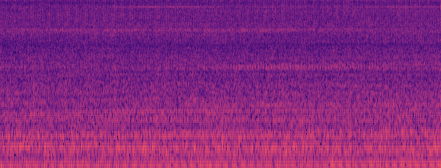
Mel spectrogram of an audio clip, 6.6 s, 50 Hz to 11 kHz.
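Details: BMW E60 M5, S85 V10 (507 hp) with SMG 7-speed, warmed up, engine and exhaust sampled for comparison with loud cold start: smooth, deep, even idle with steady beat, no misses or ticks; healthy warm engine.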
